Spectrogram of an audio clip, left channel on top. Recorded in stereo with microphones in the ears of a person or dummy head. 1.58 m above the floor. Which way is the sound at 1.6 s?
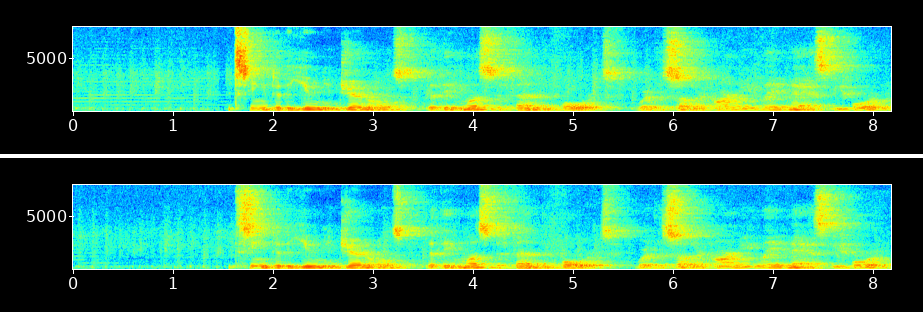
45° left (ahead or behind).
